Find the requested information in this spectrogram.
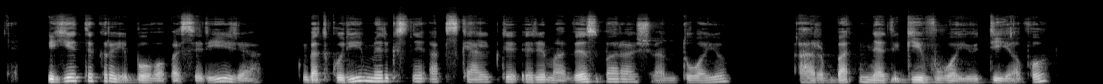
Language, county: Lithuanian, Vilnius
